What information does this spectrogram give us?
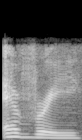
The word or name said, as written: every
